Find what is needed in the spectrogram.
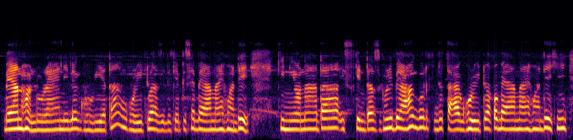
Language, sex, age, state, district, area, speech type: Assamese, female, 30-45, Assam, Golaghat, urban, spontaneous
